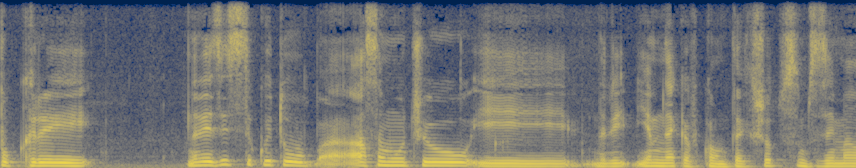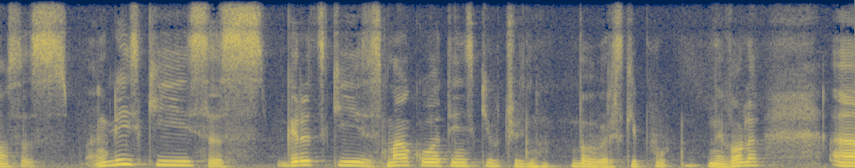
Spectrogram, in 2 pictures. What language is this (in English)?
Bulgarian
